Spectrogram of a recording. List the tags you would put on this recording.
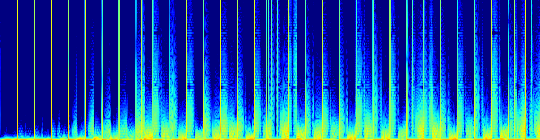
Music > Solo instrument
bass
click
loop
square
wobble

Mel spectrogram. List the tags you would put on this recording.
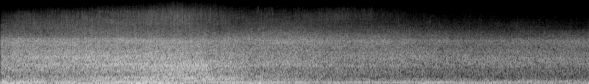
Sound effects > Vehicles
drive
rainy
vehicle
car
automobile
field-recording

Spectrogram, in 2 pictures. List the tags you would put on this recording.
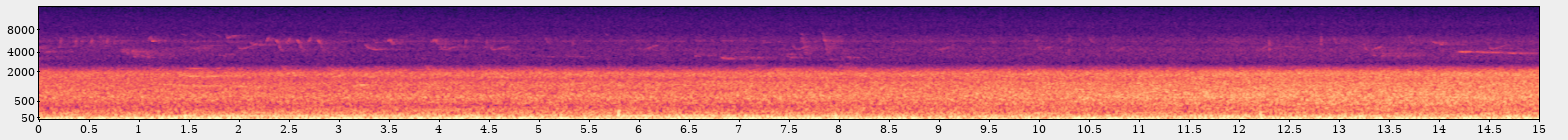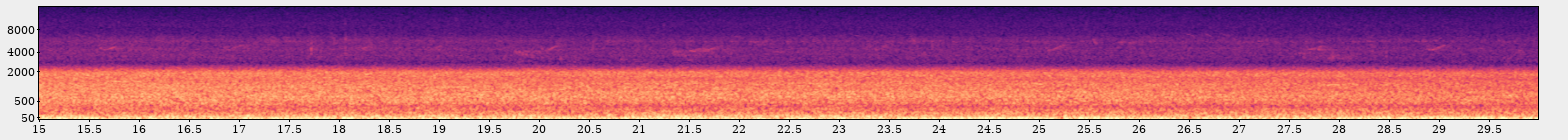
Soundscapes > Nature
natural-soundscape
phenological-recording
nature
soundscape
alice-holt-forest
field-recording
raspberry-pi
meadow

